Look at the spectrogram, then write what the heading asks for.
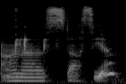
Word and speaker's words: Anastasia: This is Anastasia.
